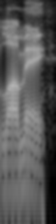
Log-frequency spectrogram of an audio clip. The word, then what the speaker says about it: Lame: Now Lame, pronounced Lame, is the most popular man on TikTok, with 117 million followers.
